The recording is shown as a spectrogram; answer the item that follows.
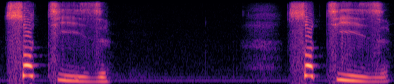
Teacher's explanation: O, followed by a pronounced consonant sound, which makes it an open O, We have the letter I, which is pronounced E, and we have our mute E at the end of the word, which is silent, giving us sottise.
